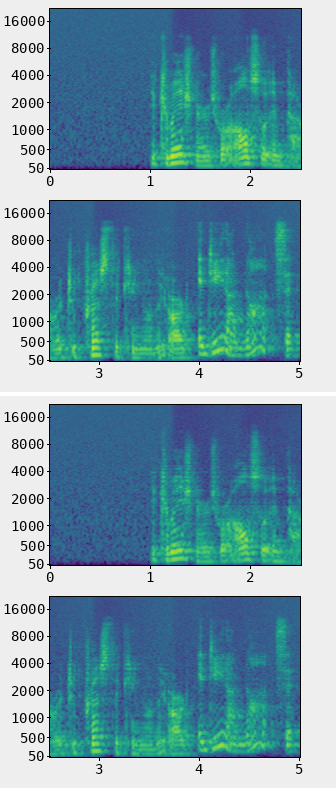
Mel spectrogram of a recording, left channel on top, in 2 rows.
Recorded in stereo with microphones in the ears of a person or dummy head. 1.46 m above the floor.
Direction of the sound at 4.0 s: 65° left (ahead or behind).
